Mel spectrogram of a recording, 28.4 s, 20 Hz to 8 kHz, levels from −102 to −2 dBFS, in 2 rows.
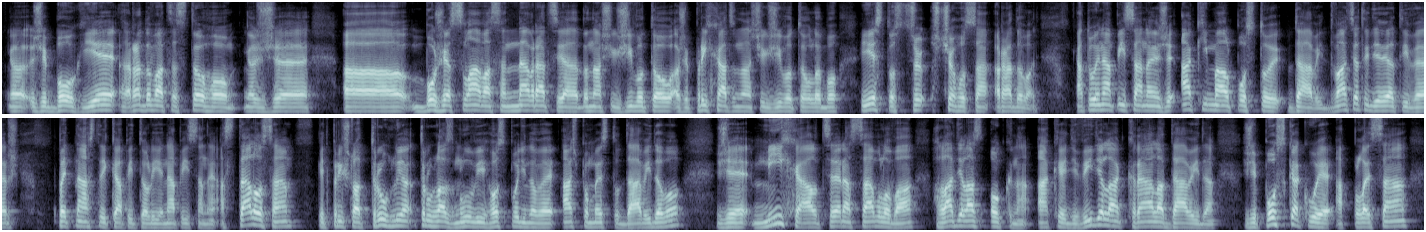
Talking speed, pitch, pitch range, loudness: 150 wpm, 120 Hz, 110-130 Hz, -23 LUFS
